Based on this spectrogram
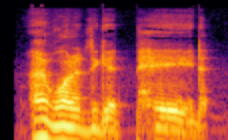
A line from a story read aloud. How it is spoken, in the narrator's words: he groaned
